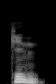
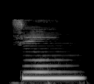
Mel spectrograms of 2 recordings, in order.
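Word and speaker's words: 金: 바꿨을 가능성이 많다고 보입니다 지금의 중국어의 발음은 진으로 발음되고 고 일본어에서 발음은 긴 발음됩니다 중국어 한국어 일본어 차례대로 들어보시겠습니다 징 김 김 징 김 김 미음 받침이 있는 한국어는 정확한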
